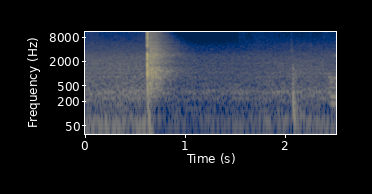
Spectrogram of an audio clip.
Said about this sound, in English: Uh, to match sound, here's the clap.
